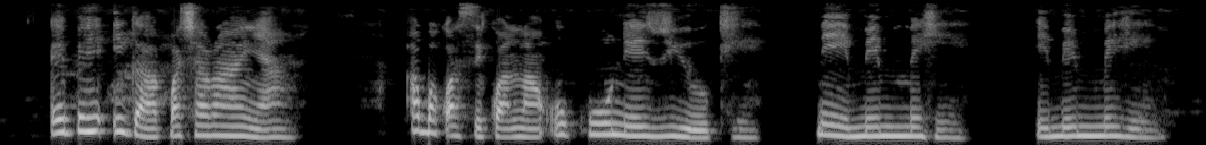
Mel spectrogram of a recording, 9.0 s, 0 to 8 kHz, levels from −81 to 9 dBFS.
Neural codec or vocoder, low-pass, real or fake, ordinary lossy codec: none; 7.2 kHz; real; none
